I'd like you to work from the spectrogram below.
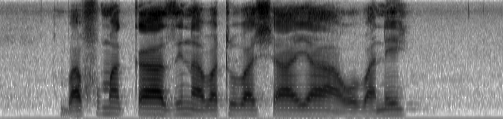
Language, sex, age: Venda, male, 19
